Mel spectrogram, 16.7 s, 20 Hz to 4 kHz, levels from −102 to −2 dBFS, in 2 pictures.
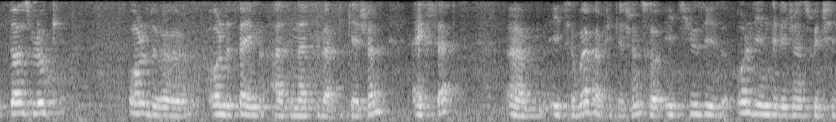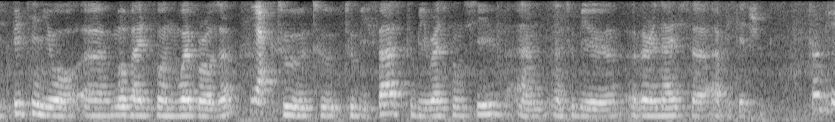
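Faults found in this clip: No faults found on this capture. Nothing in the audio calls for a ticket entry.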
